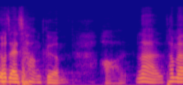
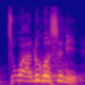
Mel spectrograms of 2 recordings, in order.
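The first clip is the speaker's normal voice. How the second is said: confident plea; 6 semitones higher, 5 dB louder than usual. Acted. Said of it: "彼得呢，他很有信心".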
